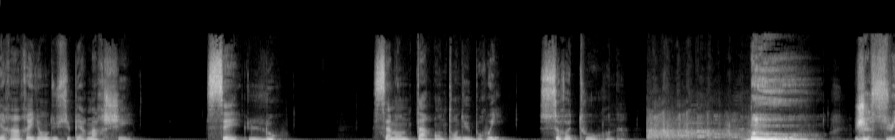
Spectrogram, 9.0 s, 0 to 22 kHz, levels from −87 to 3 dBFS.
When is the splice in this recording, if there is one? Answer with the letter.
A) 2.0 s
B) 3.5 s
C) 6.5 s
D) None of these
C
